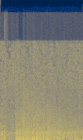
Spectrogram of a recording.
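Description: Heavy rain pours in a dense, loud wash, with rolling low thunder rumbling through it and no voices.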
